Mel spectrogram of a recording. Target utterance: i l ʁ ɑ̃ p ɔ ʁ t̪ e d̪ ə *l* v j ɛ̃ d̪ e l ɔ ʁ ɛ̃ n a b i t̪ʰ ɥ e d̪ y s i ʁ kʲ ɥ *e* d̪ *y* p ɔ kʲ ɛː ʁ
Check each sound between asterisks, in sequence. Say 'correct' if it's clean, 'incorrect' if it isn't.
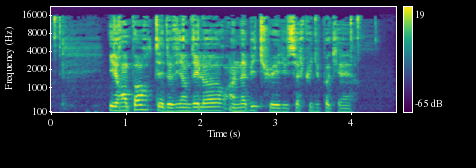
incorrect: none, incorrect: i, correct

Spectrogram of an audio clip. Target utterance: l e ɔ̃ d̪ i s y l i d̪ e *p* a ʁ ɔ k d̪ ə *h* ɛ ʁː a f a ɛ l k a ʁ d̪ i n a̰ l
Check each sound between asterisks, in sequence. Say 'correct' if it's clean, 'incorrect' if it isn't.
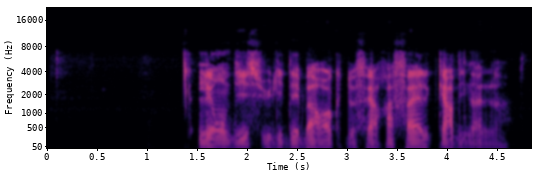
incorrect: b, incorrect: f

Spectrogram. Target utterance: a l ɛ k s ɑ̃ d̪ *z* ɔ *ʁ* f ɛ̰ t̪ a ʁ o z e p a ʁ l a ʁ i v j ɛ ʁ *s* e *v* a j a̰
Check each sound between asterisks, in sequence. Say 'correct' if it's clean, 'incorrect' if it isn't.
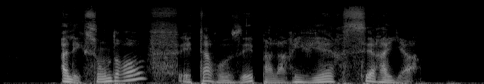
incorrect: ʁ, incorrect: none, correct, incorrect: ʁ

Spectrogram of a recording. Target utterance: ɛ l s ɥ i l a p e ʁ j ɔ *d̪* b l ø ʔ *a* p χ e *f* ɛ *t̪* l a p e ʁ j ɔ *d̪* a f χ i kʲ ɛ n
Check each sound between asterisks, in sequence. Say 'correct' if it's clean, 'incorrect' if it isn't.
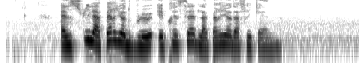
correct, incorrect: e, incorrect: s, incorrect: d̪, correct

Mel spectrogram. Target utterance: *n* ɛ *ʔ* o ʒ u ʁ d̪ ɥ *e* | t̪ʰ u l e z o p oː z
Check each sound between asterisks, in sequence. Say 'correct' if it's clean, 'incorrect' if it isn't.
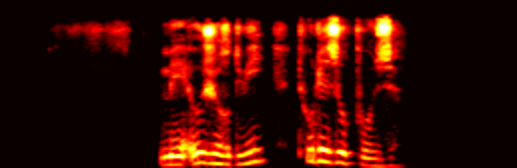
incorrect: m, correct, incorrect: i

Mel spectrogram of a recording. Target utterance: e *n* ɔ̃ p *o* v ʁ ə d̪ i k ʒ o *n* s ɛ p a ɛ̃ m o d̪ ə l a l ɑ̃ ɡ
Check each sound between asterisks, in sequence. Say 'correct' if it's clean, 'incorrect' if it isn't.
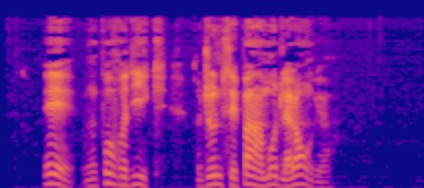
incorrect: m, correct, correct

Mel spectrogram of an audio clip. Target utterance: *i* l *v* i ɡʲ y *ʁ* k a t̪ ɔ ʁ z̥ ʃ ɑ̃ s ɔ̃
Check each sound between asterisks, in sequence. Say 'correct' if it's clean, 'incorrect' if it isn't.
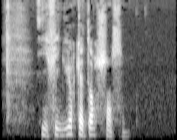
correct, incorrect: f, correct

